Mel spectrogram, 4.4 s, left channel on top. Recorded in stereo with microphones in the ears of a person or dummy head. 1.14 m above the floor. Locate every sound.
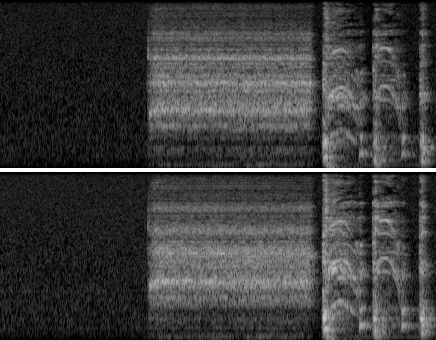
1.5 s breathing: 10° left (ahead or behind), 1.5 m
3.2 s a cough: 30° right (ahead or behind), 1.8 m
